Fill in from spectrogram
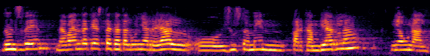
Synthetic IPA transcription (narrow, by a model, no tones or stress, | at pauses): d̪ɔnzβed̪əβand̪əkɛst̪əkət̪əluɲərealˠoʒust̪əmenpəɾkəmbjaɾlə | jaunalˠt̪ɾ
